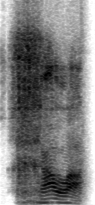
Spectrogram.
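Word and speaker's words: הלל: O verbo halá, o verbo ralá. Igual, mas olha como está escrito diferente. O verbo ralá e o verbo... O primeiro se pronuncia mais leve. Ralá. De maneira com um H aspirado no início.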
